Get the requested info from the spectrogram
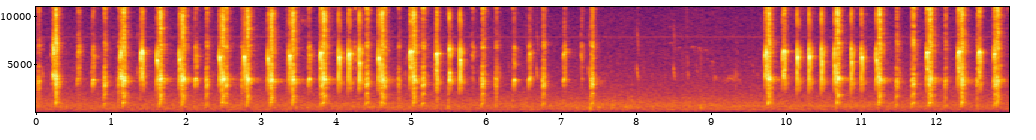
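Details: Angry squirrel in Tahosa Valley scolding a person who came too close to its tree, very vocal. Sharp, dry broadband chips fire rapidly in long runs for about seven seconds, stop for two seconds, then resume just as fast.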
